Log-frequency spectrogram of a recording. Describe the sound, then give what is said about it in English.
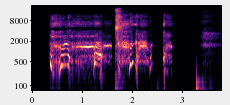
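A harsh coughing fit: several loud, raspy coughs in quick succession with strained, wheezy breaths between them, ending in a final throaty hack. “I miss those coughing fits.”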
